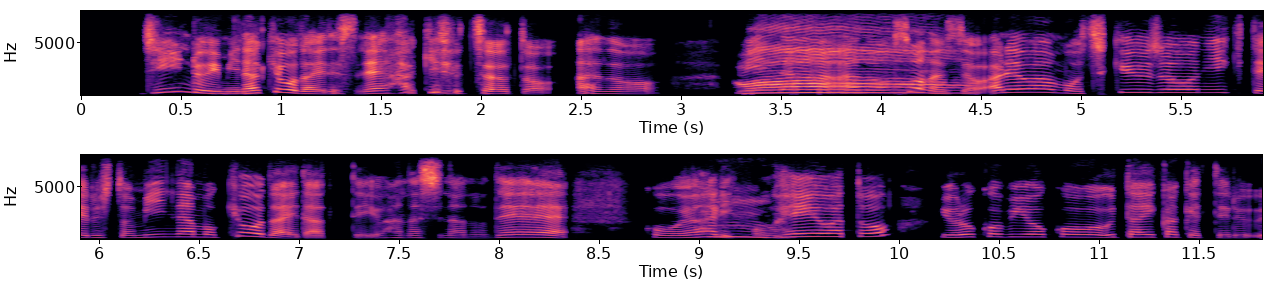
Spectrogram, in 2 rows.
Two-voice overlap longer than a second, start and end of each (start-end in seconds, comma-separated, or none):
3.3-4.6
